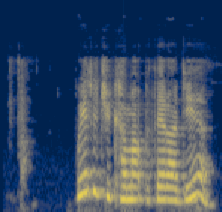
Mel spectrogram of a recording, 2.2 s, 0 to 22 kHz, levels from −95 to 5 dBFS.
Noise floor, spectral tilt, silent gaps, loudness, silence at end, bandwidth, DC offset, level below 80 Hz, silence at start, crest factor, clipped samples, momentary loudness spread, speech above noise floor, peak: -53 dBFS; -5 dB/octave; none; -13 LUFS; 0.1 s; 7.4 kHz; under 0.1%; -54 dBFS; 0.2 s; 14 dB; under 0.1%; 3 LU; 41 dB; 0 dBFS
